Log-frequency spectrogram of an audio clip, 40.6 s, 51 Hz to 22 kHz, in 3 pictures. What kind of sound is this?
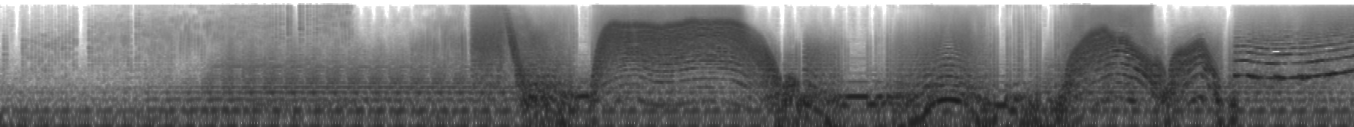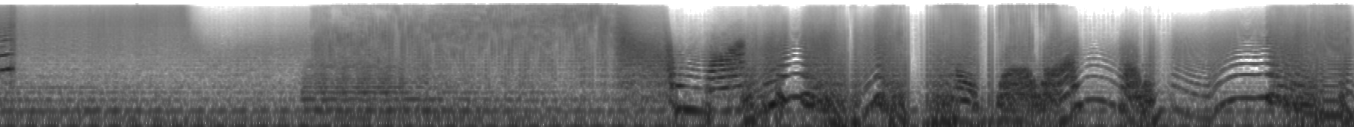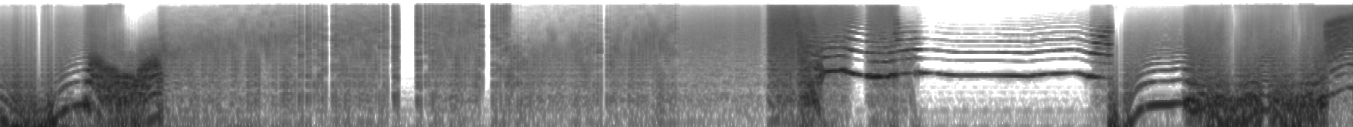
Cloudlab-200t-V1.2 for Reaktor-6 is a software emulation of the Buchla-200-and-200e-modular-system.
Emulation, 200t, That, 2, Native, Reaktor, Cloudlab, Instruments, Runs, 6, Buchla, V1, Software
